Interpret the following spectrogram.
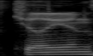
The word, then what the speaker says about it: Cillian: pronounce Cillian's name, and I have found out it's Cillian, so I will not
